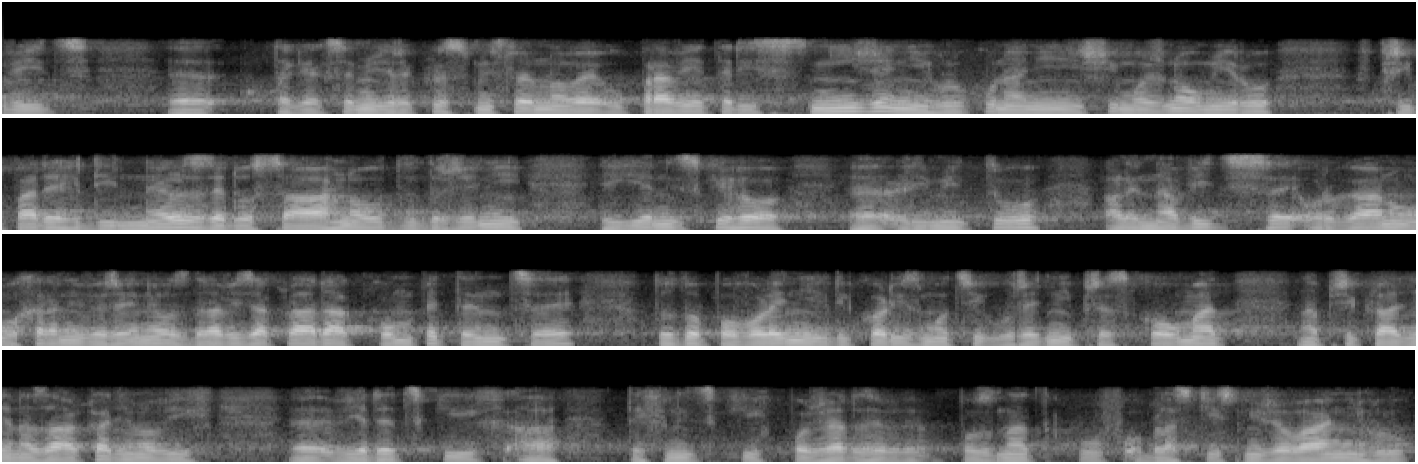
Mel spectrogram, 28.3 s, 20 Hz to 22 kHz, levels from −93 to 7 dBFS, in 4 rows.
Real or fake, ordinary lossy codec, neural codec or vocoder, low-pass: real; Opus, 24 kbps; none; 5.4 kHz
